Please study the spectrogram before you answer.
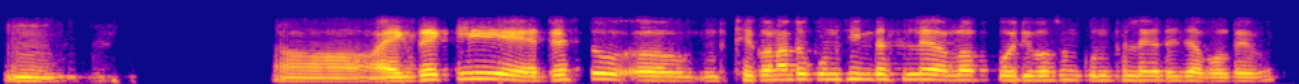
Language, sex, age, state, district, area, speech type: Assamese, male, 18-30, Assam, Sonitpur, rural, conversation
